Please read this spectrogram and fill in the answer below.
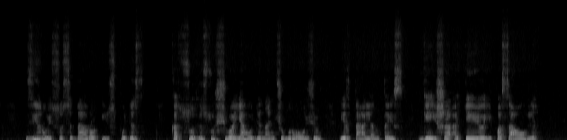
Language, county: Lithuanian, Panevėžys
